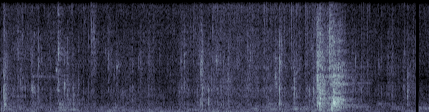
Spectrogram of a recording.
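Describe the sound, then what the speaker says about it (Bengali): A fish head fries in mustard oil in a pan for a Bengali pui shak chorchori, a constant crackling sizzle with occasional stirring scrapes and a louder burst near the end. "এবারে ওই তেলে মাছের মাথাটা আমি ভালো করে ভেজে নেব"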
